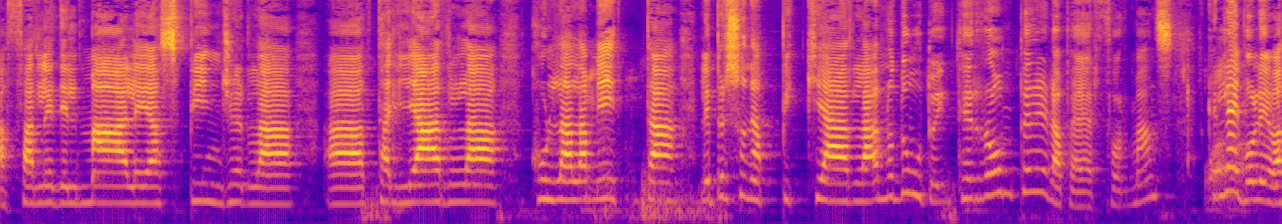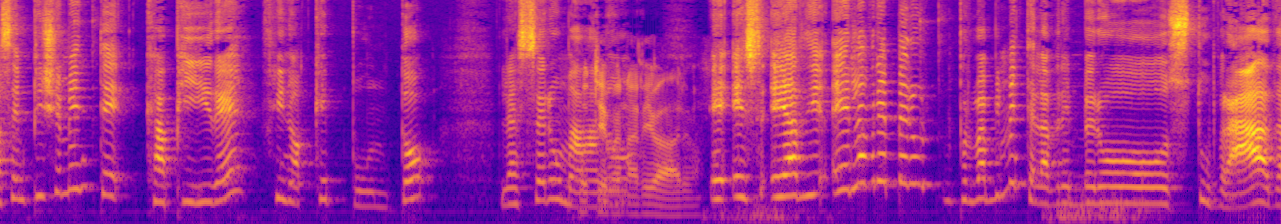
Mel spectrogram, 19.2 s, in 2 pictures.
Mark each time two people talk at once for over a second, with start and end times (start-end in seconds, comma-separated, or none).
none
